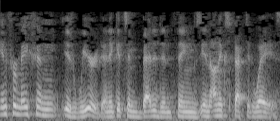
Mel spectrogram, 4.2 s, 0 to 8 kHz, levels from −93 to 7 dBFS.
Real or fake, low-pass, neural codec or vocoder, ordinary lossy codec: real; 7.2 kHz; none; MP3, 24 kbps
